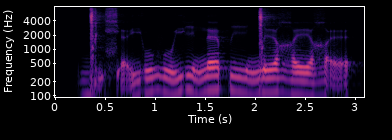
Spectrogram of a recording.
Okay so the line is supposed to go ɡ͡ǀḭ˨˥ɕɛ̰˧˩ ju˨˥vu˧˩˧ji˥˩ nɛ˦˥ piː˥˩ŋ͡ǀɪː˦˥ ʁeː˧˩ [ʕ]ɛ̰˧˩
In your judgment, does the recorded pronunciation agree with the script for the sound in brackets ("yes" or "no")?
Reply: no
